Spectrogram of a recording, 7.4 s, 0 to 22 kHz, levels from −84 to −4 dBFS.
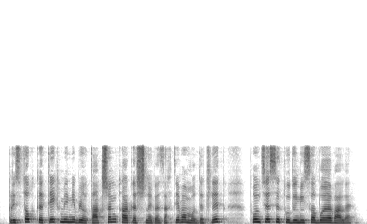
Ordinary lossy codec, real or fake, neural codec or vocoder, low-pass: none; fake; codec, 16 kHz, 1 kbps, FunCodec, trained on Chinese and English, 50 frames a second; none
